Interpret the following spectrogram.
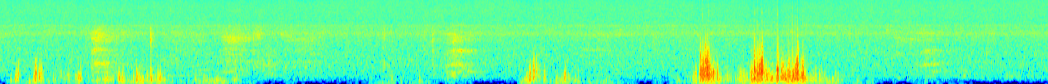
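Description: Juniper foliage rustling and crackling as hands grip and work through the branches. It comes in irregular bursts: one near the start, a short one about five seconds in, and the loudest, about a second long, at around seven seconds.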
